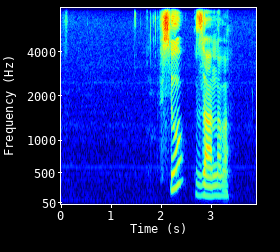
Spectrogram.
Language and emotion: Russian, neutral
